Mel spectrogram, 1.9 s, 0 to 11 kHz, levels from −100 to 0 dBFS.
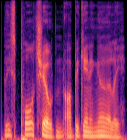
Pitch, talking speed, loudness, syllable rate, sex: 100 Hz, 190 wpm, -18 LUFS, 6.8 syllables/s, male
